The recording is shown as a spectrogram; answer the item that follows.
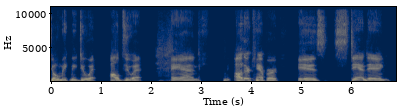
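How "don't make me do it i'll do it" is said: mild, restrained half-shout, acted out. Speaker recounts what a camper on a stage shouted: retelling a camper shouting. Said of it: "he's shouting like".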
